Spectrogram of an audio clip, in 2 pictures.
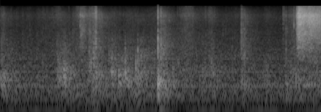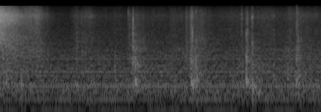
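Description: A martial artist's movements and breath during a solo run-through of a kenpo technique. There are a few short swishing noises, with one loud hiss lasting about half a second, about three seconds in.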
